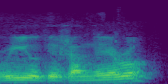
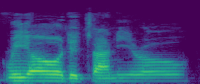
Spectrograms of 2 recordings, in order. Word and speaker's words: Rio de Janeiro: It's different from Rio de Janeiro, that it's a touristic city, and the tourists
